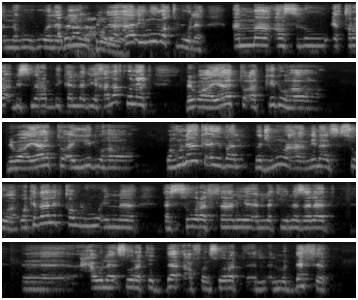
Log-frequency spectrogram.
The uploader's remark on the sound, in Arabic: و يتم تسجيلها كل ليلة أربعاء على برنامج الزوم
